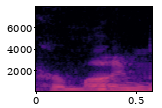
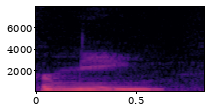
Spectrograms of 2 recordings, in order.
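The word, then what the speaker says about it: Hermine: know uh it's spelled sometimes people say is it her mind no it's her mean her me her mean so here's our 1pm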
